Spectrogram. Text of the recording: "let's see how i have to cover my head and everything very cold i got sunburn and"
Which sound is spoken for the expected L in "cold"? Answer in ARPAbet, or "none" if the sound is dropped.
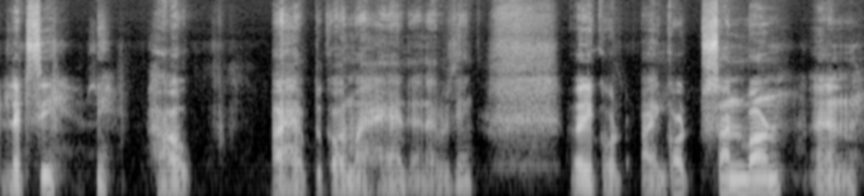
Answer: none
